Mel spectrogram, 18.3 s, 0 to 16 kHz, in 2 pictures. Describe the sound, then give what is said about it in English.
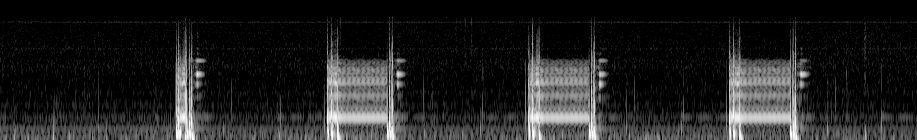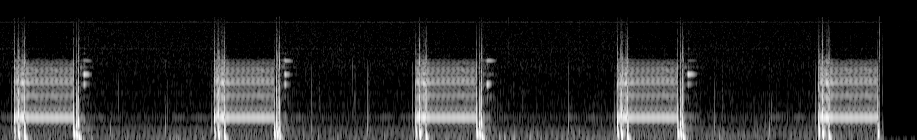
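Telephone trunk line noise that sounds like N1 carrier, with a steady low hum and hiss, while a harsh, buzzy tone pulses about every two seconds, nine bursts in all, each clear and fairly loud. “There we go, we're on this trunk again, the one that sounds like N1 carrier.”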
